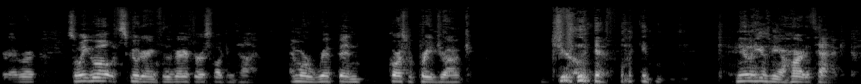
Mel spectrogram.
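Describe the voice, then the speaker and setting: A man co-hosting a casual podcast chat, telling stories in an animated way, swearing freely and laughing often. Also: medium pitch, brisk, slightly rough. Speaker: podcast co-host, tattoo artist.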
